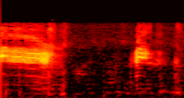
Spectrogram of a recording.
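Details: Buster, a pet cat, talking as his owner comes home: a long, drawn-out meow with bright layered tones that slides slightly downward, then a shorter second meow a second later, with a person chatting to him in a small room.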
